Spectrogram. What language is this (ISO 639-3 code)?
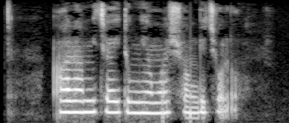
ben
